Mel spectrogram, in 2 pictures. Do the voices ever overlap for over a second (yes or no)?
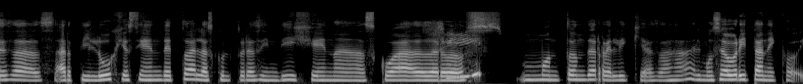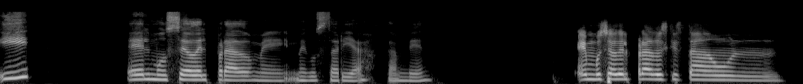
no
